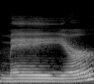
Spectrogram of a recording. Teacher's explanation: So I think being able to recognize that we have this vowel-to-vowel linking in mayor, and you really need to make sure that you're saying that y sound to distinguish the 2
